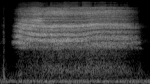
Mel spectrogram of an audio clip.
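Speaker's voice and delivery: loud, drawn-out hush; long shush. Acted. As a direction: hush the whole crowd. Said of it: "said Badger".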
